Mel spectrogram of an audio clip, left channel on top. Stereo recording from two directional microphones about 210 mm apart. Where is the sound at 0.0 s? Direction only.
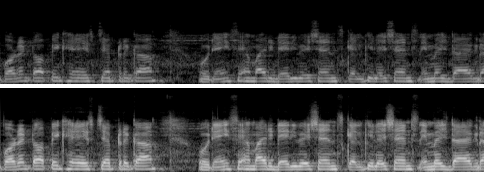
50° right (ahead or behind).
